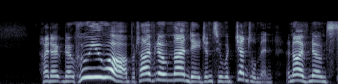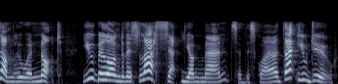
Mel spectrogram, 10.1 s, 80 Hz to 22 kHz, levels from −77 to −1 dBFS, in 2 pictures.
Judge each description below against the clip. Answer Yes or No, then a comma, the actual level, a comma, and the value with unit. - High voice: Yes, high, 230 Hz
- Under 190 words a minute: No, fast, 205 wpm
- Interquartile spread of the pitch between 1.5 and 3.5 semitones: No, wide, 5.5 semitones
